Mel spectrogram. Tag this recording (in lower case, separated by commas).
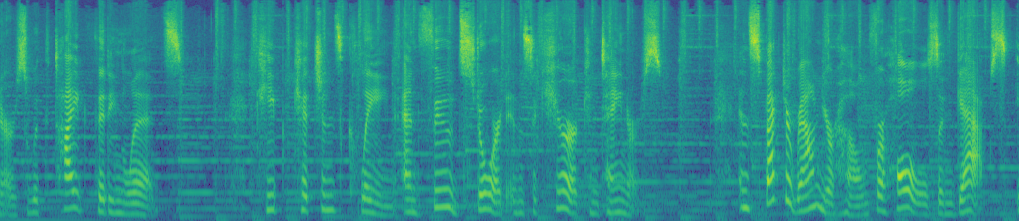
music, speech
